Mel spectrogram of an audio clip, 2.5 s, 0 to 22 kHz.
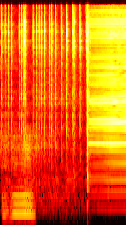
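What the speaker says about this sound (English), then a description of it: "let me just try and sound the alarm there now" A brief buzz, then a rapid clattering of metal strikes, followed by a loud, steady ringing bell from a bright green Bosch UDW2 1970s flip alarm clock.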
